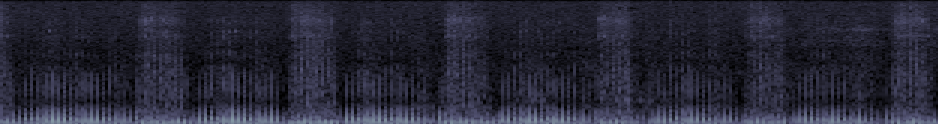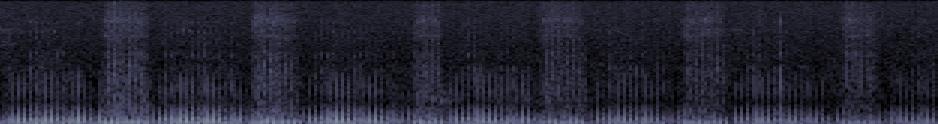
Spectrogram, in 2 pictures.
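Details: Loud contented purring from a happy cat: continuous deep rumbling throughout, punctuated by soft airy breath surges about every second, alternating in-breath and out-breath phases, nothing else audible.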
